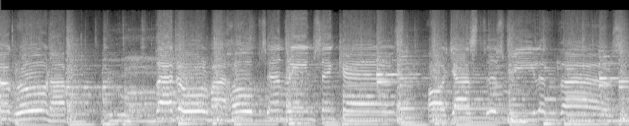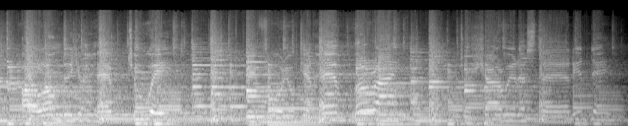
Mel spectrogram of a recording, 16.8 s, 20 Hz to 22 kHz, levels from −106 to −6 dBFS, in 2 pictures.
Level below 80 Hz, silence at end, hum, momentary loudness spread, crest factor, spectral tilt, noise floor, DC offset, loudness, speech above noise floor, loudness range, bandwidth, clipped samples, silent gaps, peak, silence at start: -34 dBFS; 0.2 s; none; 12 LU; 14 dB; -5 dB/octave; -35 dBFS; 0.2%; -15 LUFS; 21 dB; 6 LU; 15.5 kHz; under 0.1%; none; -2 dBFS; 0 s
